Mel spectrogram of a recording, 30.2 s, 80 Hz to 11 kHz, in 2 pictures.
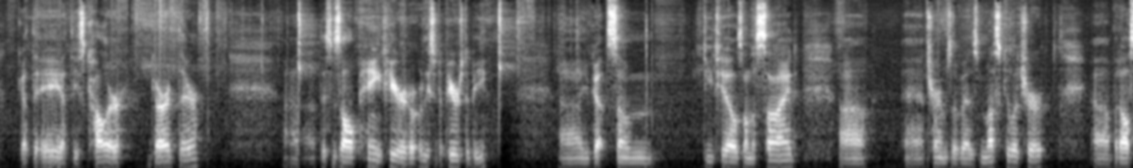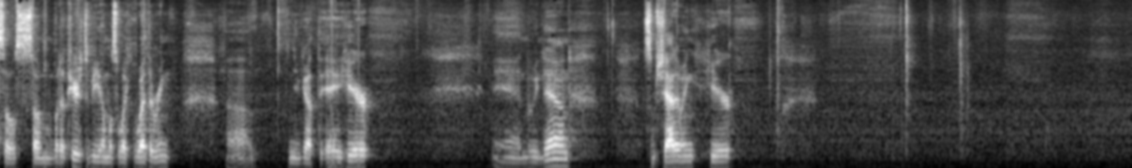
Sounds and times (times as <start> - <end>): Speech: 0.2 - 2.8, 3.8 - 6.6, 7.4 - 8.8, 9.4 - 14.0, 14.6 - 17.4, 18.1 - 20.1, 21.7 - 22.8, 23.7 - 25.0.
